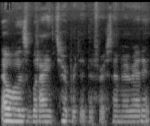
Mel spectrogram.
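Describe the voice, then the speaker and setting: A woman mumbles her words. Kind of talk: poetry reading and personal reflection. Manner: a bit mumbled.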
